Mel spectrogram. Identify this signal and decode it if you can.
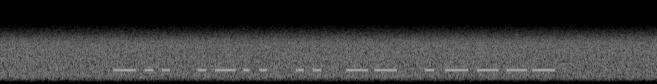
Morse code, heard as a keyed tone, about 14 wpm, 670 Hz, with radio static. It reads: DLIM1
